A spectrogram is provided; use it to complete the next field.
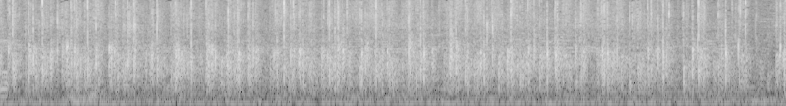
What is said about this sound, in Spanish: Aplauso.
